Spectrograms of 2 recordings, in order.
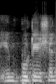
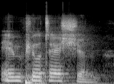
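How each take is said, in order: First: The second syllable sounds like 'pu'. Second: The second syllable sounds like 'pyoo'. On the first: The speaker calls it wrong. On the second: The speaker calls it right.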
